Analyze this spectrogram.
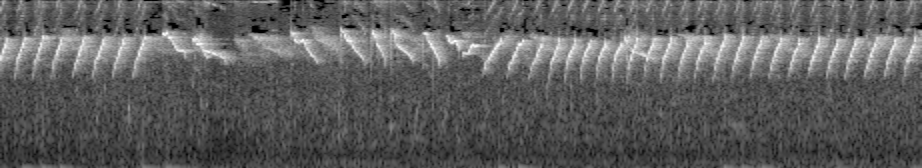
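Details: White-eye singing at night, used as therapy to make birds sing vigorously: a long, very high, fast run of sharp down-slurred twittering notes, tangled and varied at first, then settling into an even chattering series.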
